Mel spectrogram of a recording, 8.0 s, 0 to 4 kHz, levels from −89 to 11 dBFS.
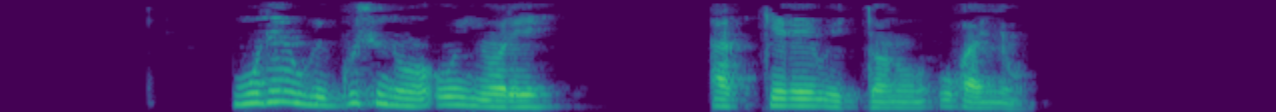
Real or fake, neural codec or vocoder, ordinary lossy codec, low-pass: fake; vocoder, 22.05 kHz, 80 mel bands, Vocos; MP3, 16 kbps; 3.6 kHz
